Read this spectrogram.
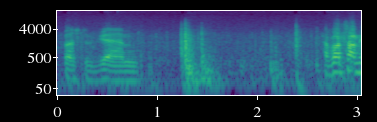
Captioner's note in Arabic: يغلق الباب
